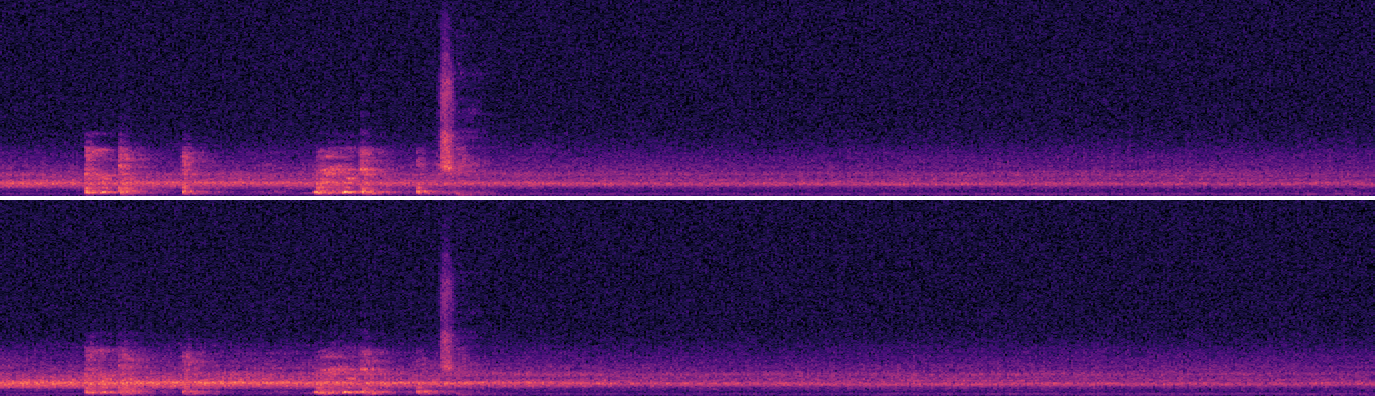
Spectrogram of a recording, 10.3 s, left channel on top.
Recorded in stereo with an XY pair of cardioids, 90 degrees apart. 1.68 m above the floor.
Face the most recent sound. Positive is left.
turn(degrees=50)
